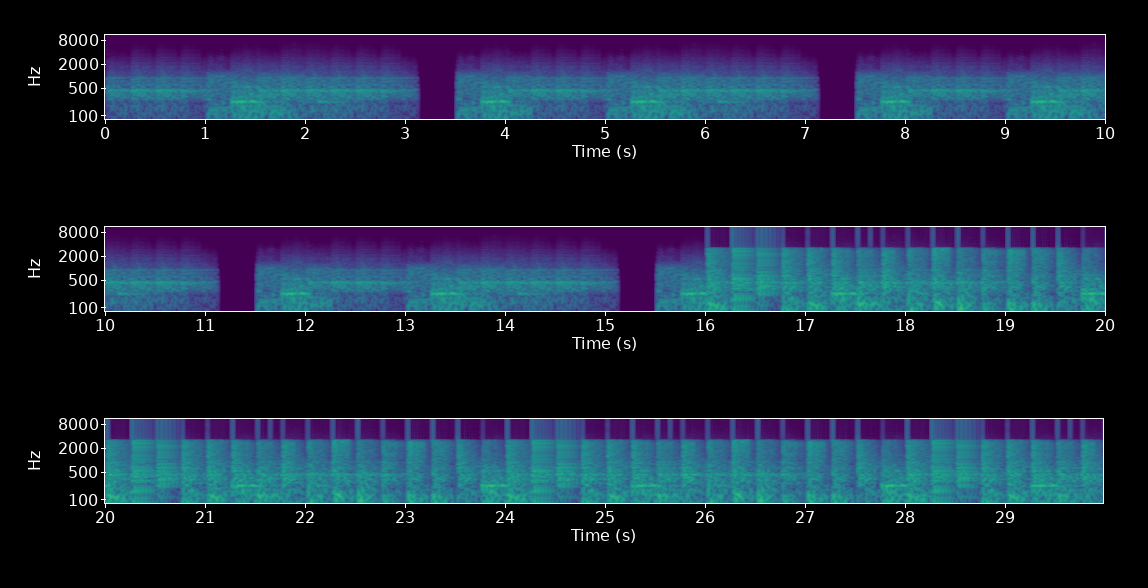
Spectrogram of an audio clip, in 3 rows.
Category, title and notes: Music > Multiple instruments
Demo Track #3969 (Industraumatic)
Games, Underground, Sci-fi, Horror, Cyberpunk, Noise, Soundtrack, Industrial, Ambient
